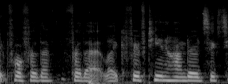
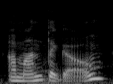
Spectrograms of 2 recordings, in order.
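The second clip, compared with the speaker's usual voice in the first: normal talking voice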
